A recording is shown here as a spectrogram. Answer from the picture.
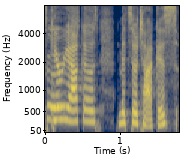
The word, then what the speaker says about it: Kyriakos Mitsotakis: So wrong. It's Kyriakos Mitsotakis, recently called climate change an opportunity to expand our tourism season.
